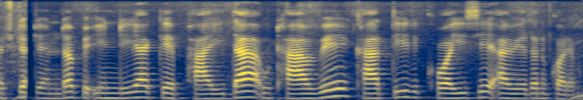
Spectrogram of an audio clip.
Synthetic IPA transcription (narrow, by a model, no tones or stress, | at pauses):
sʈʈeɳɖɔpiɳɖijakepʰajd̪auʈʰabekʰat̪iɾkɔjseabed̪ɔnkɔɾɛm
